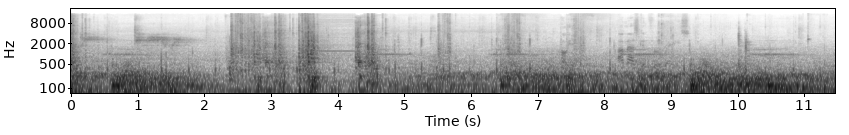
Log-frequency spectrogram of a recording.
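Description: A weapon is switched with a short metallic clatter.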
